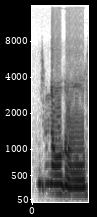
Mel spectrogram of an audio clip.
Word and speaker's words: Noodles: And because of the Nuddle, the is that how it's pronounced? Nuddles? Noodles.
